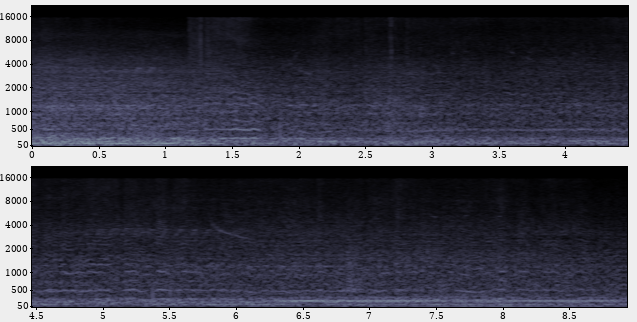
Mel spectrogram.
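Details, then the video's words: Bees collecting nectar, heard as a steady, low droning hum of many wingbeats that continues throughout, with faint rustling in the background. "api che raccolgono il nettare"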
